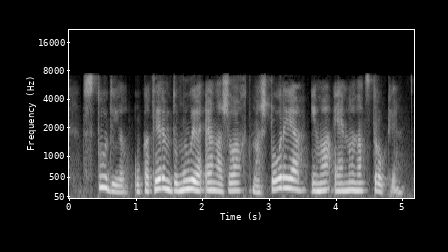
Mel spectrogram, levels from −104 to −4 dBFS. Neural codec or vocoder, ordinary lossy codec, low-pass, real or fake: codec, 16 kHz, 2 kbps, FreqCodec, smaller model; MP3, 64 kbps; 7.2 kHz; fake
